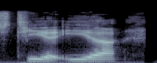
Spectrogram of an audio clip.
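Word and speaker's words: TIA/EIA: standard by the way tia eia which people commonly pronounce as tiaia that stands for telecommunications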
